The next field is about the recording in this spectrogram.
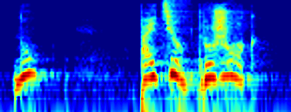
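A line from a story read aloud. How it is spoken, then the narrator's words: Quiet. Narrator (Russian): Екатерина тихо сказала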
